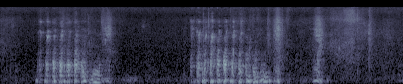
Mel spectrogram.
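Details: Boer buck goat talking to his goats with low, rapidly pulsed, stuttering bleats in two bursts of about a second each, then a short third call.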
